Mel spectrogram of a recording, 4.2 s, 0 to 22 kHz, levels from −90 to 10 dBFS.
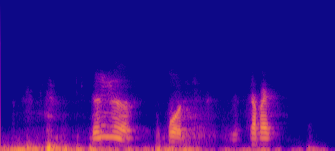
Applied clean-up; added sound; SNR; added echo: neural mask model Resemble Enhance denoiser.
